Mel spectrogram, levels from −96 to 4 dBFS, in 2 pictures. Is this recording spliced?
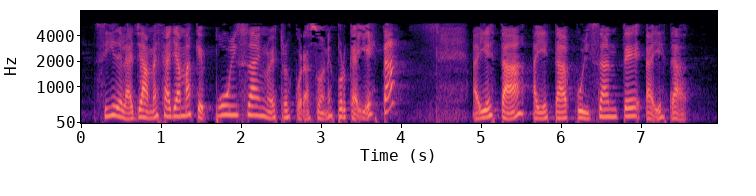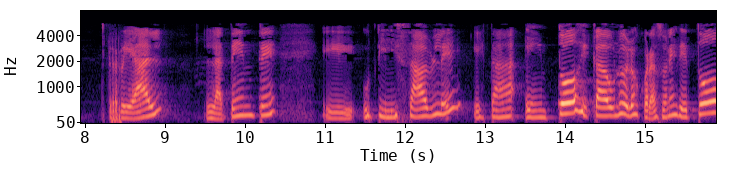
no; 0 cuts

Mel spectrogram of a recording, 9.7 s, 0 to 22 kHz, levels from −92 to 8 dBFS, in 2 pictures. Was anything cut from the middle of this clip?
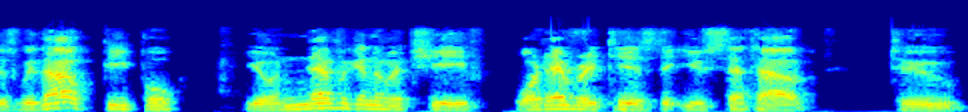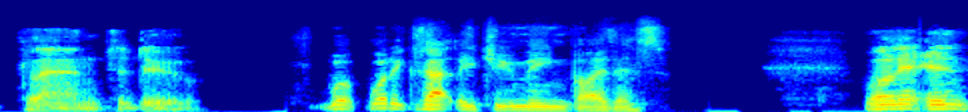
yes; 2 cuts; at 1.1 s, 6.4 s

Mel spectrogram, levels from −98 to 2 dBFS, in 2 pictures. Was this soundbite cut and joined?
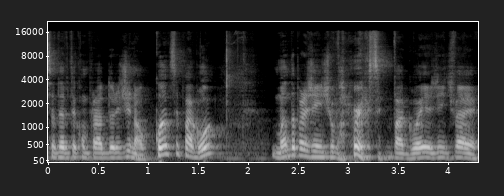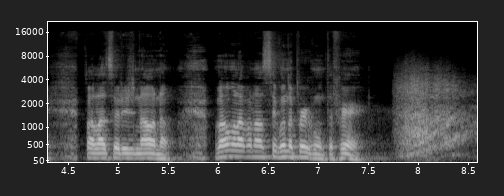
no; 0 cuts

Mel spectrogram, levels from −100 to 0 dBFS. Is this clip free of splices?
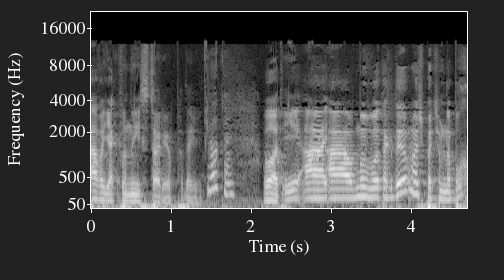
no; 2 cuts; at 1.4 s, 2.9 s

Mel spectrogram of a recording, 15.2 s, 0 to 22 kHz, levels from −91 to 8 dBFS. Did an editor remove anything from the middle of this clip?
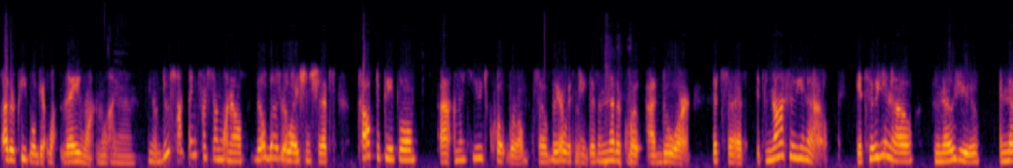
no; 0 cuts

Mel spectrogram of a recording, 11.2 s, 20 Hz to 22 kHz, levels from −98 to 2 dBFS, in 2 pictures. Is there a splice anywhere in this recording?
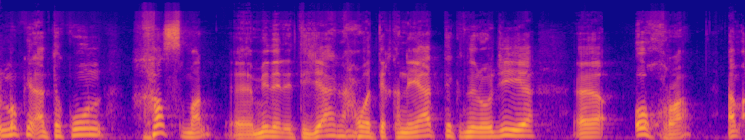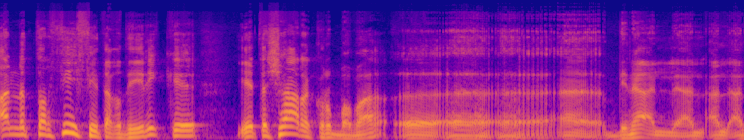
yes; 1 cut; at 1.7 s

